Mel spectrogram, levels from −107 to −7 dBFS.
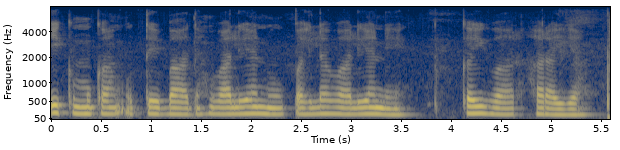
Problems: none marked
